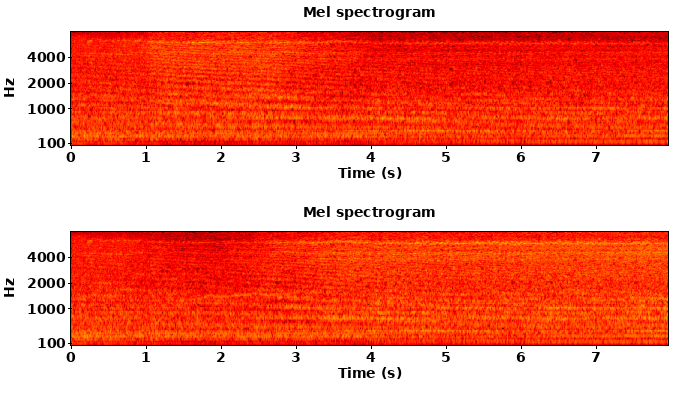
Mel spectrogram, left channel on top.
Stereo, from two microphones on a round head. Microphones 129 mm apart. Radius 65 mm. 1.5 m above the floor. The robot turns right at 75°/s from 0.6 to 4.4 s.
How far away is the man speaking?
No man speaking in this recording.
